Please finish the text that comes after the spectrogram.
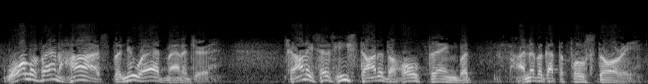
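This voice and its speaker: A man's voice: mid-range voice, sing-song, moderate pace, a bit bright. A man playing an anxious, defensive American junior partner at an advertising agency in a radio drama. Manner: defensive, pleading. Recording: muffled old radio, faint noise.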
